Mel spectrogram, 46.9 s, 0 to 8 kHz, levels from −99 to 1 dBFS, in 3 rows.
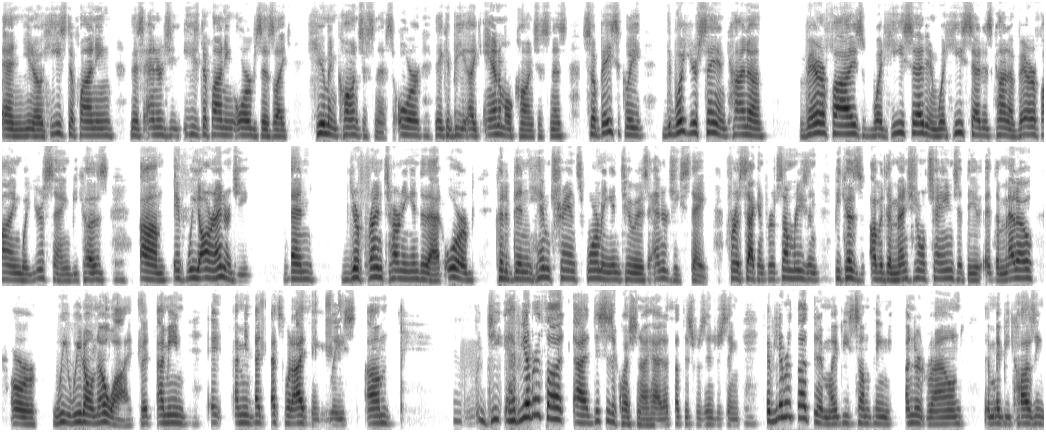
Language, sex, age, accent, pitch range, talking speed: English, male, 40-59, American, 140-170 Hz, 170 wpm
